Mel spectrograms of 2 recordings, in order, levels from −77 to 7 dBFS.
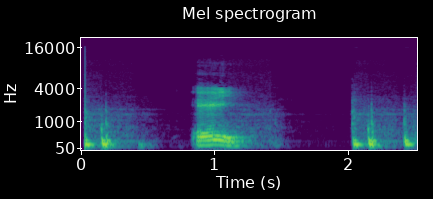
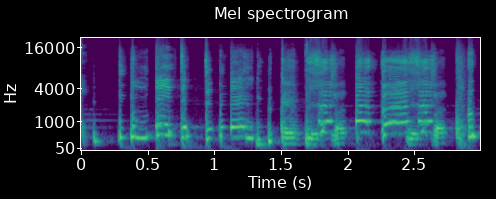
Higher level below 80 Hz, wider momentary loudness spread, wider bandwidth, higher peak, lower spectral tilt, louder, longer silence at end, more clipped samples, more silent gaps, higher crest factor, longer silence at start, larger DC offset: first, -48 dBFS vs -62 dBFS; first, 14 LU vs 4 LU; second, 10 kHz vs over 20 kHz; first, -2 dBFS vs -6 dBFS; first, -8 dB/octave vs -2.5 dB/octave; first, -15 LUFS vs -18 LUFS; about the same, 0 s vs 0 s; neither; neither; about the same, 14 dB vs 14 dB; about the same, 0.05 s vs 0 s; neither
